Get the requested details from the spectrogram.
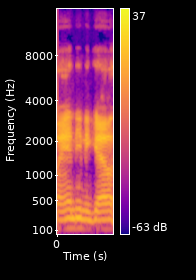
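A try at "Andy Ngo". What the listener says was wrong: Stop pronouncing the end, dude. it like it's go, dude.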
